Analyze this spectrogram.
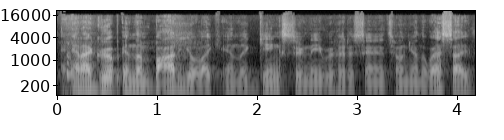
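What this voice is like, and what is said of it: Mexican-American English accent. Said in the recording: “I don't know if you can tell from my voice, but I am Mexican-American.”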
